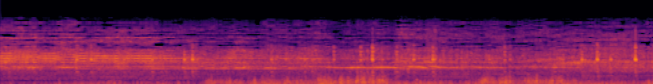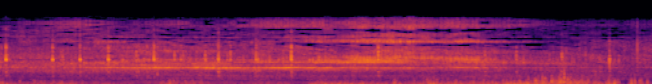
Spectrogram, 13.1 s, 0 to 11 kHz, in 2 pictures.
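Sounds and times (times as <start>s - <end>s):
model boat engine whining: 0.0s - 13.0s
wind noise on microphone: 0.0s - 13.0s
faint irregular ticking: 2.7s - 13.0s.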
